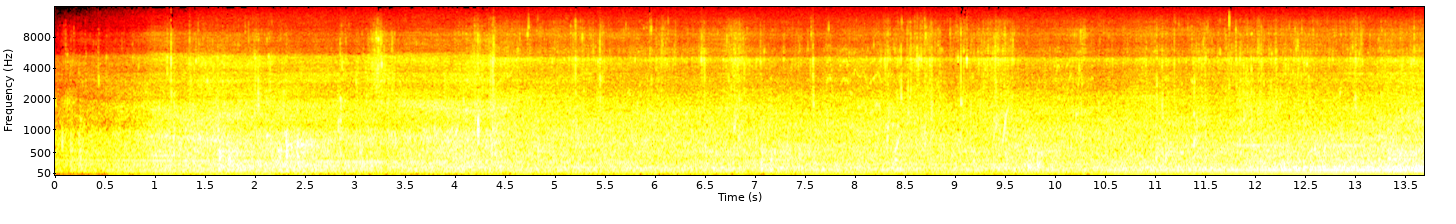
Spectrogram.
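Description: Wind rumbles across the open water.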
